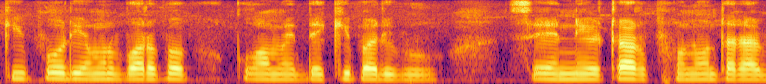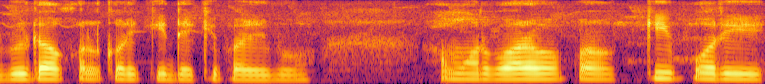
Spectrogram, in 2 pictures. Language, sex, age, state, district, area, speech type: Odia, female, 30-45, Odisha, Malkangiri, urban, spontaneous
